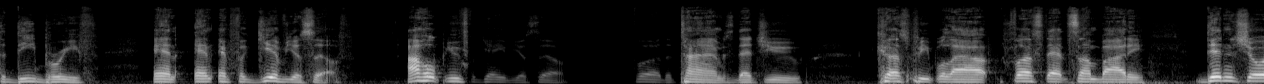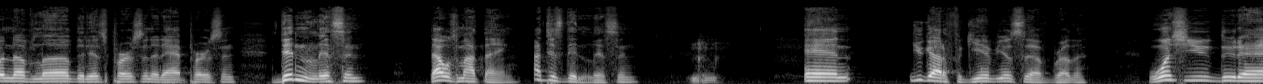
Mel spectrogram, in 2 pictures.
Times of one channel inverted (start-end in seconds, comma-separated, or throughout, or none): 4.67-6.82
